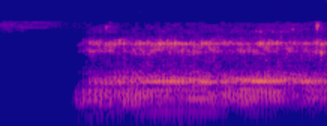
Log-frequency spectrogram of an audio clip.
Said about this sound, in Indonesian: aduh ini motor berisik banget cok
